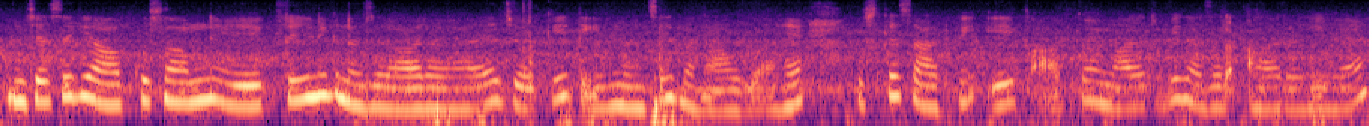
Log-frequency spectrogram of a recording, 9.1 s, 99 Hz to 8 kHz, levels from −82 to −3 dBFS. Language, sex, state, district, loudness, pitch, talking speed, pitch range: Hindi, female, Chandigarh, Chandigarh, -17 LUFS, 215 Hz, 185 wpm, 195-250 Hz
